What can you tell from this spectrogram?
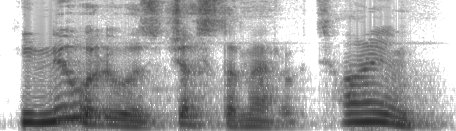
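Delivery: doctor explaining earnestly, voice lifted; sombre woman doctor. A narrator's reading.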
